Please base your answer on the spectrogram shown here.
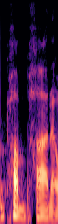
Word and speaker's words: Pompano: Beach do you get is it Pompano or Pompano I always forget that Pompano okay I said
